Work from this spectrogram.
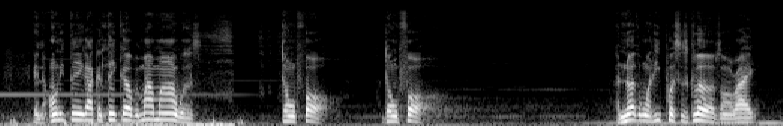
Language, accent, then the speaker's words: English; Los Angeles, California, United States; I grew up in South Central Los Angeles. Both parents was in the household. I'm in the middle of 5 siblings.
